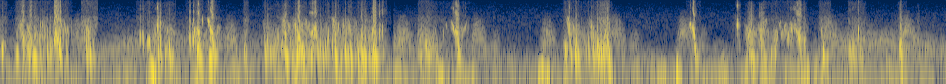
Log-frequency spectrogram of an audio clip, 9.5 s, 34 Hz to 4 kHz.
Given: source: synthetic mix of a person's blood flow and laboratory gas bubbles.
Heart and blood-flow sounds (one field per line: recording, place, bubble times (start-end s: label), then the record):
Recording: Doppler ultrasound of blood flow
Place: subclavian vein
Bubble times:
0.00-0.07 s: bubbles
0.14-0.73 s: bubbles
0.81-0.98 s: bubbles
1.36-1.76 s: bubbles
1.85-2.22 s: bubbles
2.43-2.50 s: bubbles
2.61-3.87 s: bubbles
4.17-4.71 s: bubbles
5.62-6.15 s: bubbles
6.86-7.01 s: bubbles
7.34-8.09 s: bubbles
8.18-8.31 s: bubbles
8.47-8.67 s: bubbles
8.97-9.06 s: bubbles
From the record:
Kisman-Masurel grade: 243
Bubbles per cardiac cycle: several, 3 to 8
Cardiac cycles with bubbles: 100%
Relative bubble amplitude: loud (0.450 to 0.775)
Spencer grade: 3 (all of the cardiac periods contain showers or single bubble signals, but not dominating or overriding the cardiac motion signals)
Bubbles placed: anywhere in the cardiac cycle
